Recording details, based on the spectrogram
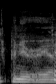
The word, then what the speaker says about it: Ponnuru: Uh, so it's a retweet of Ramesh Ponnuru. Is that how you say his name? Ponnuru.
